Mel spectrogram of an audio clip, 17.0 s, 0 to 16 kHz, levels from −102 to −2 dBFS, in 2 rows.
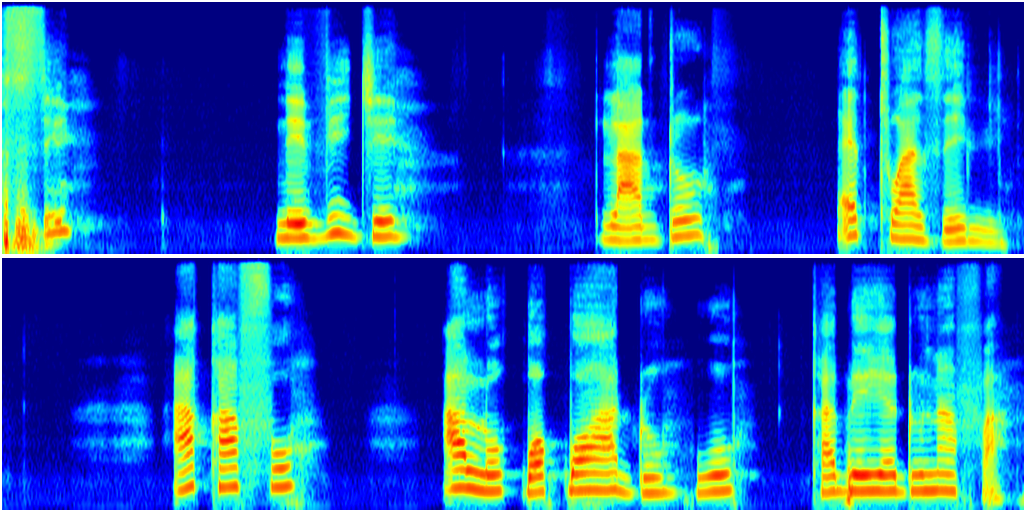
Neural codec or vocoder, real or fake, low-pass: autoencoder, 48 kHz, 32 numbers a frame, DAC-VAE, trained on Japanese speech; fake; 14.4 kHz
